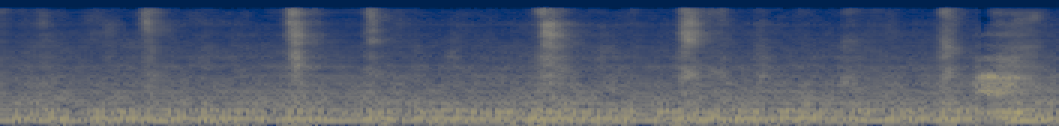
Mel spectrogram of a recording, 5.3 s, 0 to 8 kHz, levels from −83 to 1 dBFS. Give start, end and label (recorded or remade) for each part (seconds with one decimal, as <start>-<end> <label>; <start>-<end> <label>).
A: 0.0-5.3 remade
